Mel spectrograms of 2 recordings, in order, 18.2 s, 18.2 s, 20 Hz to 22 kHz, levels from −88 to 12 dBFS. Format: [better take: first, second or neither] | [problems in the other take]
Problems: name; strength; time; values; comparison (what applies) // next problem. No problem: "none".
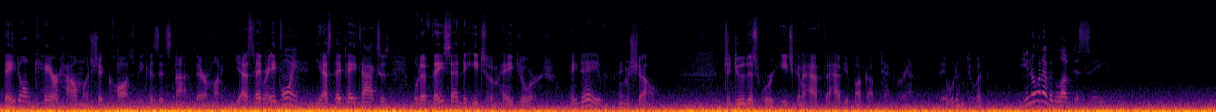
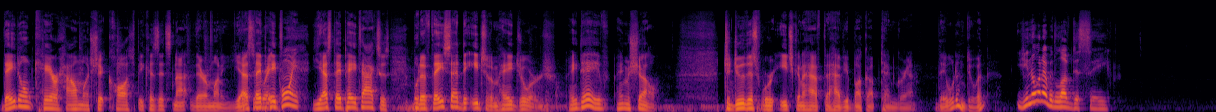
second | low rumble; loud; throughout; 2 dB below the speech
